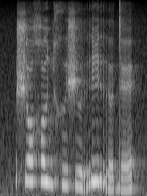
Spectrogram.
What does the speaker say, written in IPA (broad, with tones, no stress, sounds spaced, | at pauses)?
ʃ ɔ˥ χ ɔ˥˧ ʎ x ɯ˧ ʃ ɯ˧˩ r i˥ r ə˩˧ d ɛ˩˧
